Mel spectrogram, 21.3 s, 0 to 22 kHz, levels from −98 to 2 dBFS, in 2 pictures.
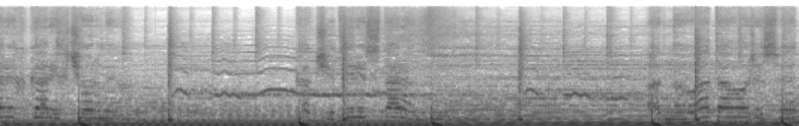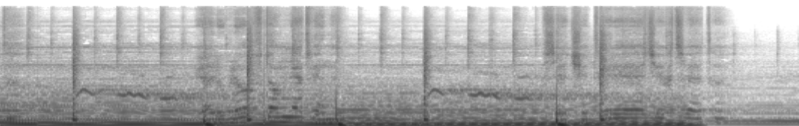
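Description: At 2.07, 5.10, 8.12, 11.15, 14.17, 17.20 and 20.22 s there are overlapping chunks. Each 3 s chunk begins 25 ms before the previous one ended. That 25 ms slice plays twice at every join, producing a brief stutter at a steady three-second spacing.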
